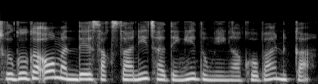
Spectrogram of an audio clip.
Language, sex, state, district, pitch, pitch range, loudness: Garo, female, Meghalaya, West Garo Hills, 230 Hz, 210-250 Hz, -14 LUFS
